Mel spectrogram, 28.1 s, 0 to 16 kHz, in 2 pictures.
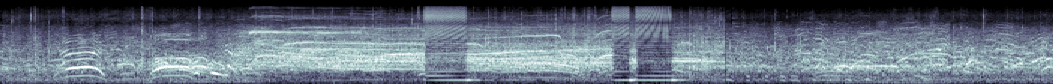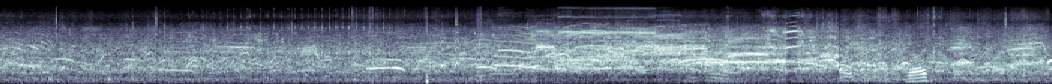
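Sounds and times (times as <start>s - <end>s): crowd chatter: 0.0s - 28.0s
crowd cheering and yelling: 0.0s - 28.0s
short loud blasts: 5.6s - 6.6s.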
